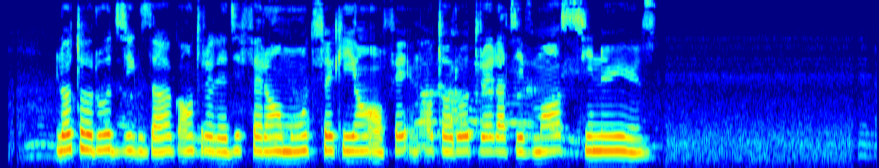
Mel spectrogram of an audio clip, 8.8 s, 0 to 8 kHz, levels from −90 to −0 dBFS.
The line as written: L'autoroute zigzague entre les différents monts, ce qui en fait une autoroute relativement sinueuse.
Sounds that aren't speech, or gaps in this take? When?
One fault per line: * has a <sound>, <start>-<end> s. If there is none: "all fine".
all fine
